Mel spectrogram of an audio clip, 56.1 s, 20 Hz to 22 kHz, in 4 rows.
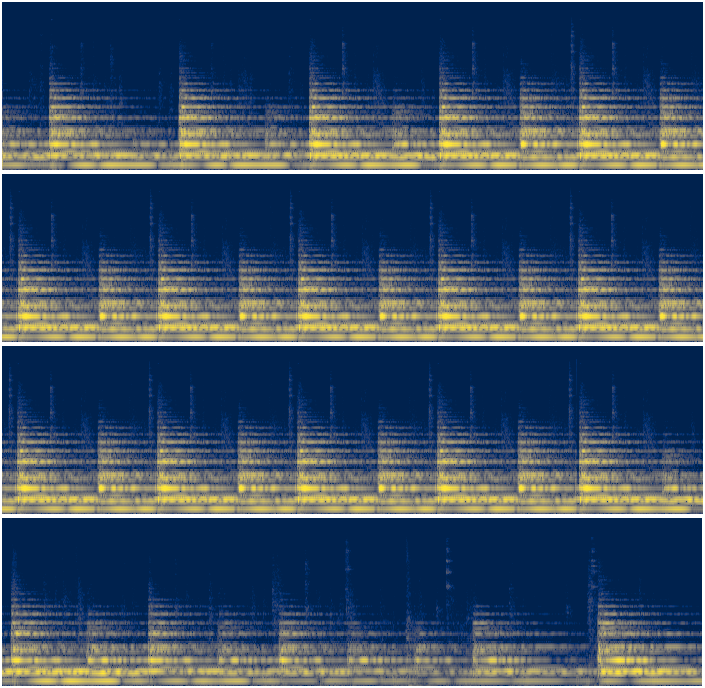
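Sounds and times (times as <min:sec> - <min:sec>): church bell ringing: 0:00.0 - 0:56.0.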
